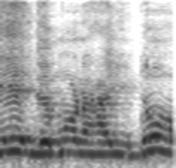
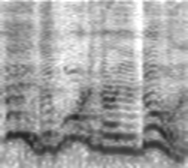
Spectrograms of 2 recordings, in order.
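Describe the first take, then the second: First: He says it in his own natural voice. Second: He says it in a put-on voice.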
